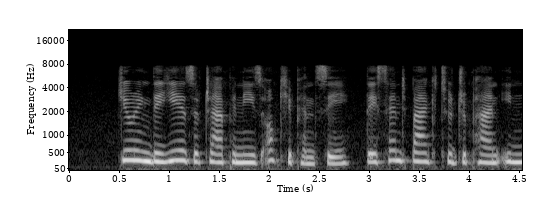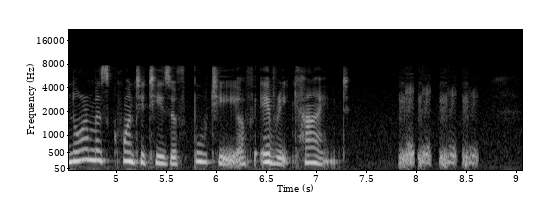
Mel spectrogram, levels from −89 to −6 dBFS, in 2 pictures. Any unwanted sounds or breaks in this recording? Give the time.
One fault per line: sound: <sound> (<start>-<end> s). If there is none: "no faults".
sound: laugh (7.8-8.6 s)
